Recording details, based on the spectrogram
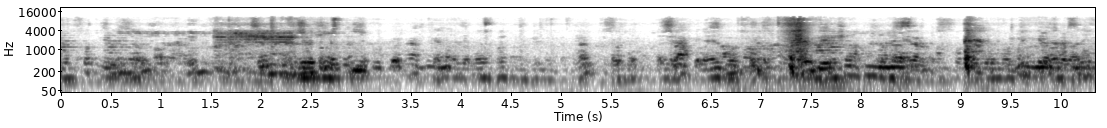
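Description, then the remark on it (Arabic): A sharp, explosive sneeze bursts out, followed a moment later by a second brief burst, with murmured voices and a low rumble underneath. “رحمك الله.”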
